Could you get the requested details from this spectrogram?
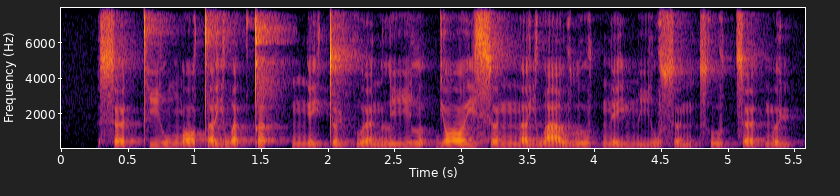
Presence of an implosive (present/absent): absent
